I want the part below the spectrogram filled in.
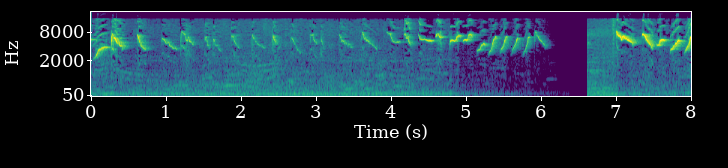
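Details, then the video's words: East Javan 'ngalas' white-eye singing in the rapid 'nembak' style, a lure to set other birds singing: a fast run of high, thin, upslurred chirps that breaks off into silence, then resumes in sharp bursts over low hum. "Pleci jatim ngalas cocok untuk pancingan bunyi"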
